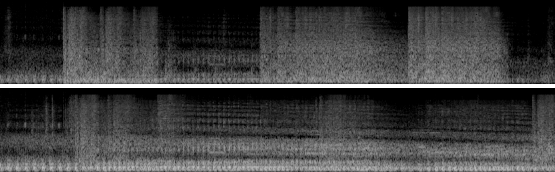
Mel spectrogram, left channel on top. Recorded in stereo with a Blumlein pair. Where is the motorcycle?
60° right; by 5.6 s 50° right.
